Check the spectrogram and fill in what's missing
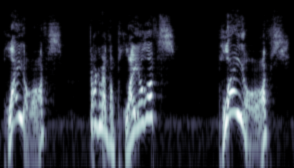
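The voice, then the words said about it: Imitates another person's voice. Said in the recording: “do my lousy impression of him”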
